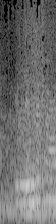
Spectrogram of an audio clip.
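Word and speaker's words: Ilúvatar: It starts off with Iluvatar, am I saying that right? – Yeah.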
